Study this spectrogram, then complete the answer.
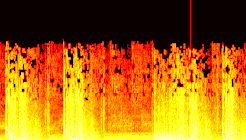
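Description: Gunfire in the mobile shooter Game for Peace, with a DBS shotgun among the weapons, sounds as loud repeated blasts in bursts with thumping booms, some synthetic tones and faint voice beneath.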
